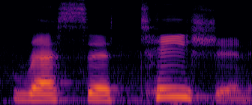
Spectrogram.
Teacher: E it's pronounced like a UH now number eight it is there's two accents but the punchy one is after the long a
